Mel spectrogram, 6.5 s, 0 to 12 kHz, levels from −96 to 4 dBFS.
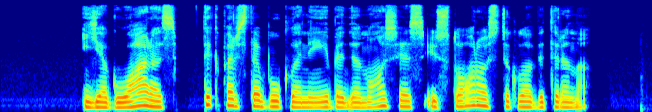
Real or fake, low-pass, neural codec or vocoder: real; 9.9 kHz; none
